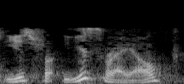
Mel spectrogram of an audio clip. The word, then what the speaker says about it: Israel: Well, Jezreel, pronounced Yitzra'el, as opposed to Israel, pronounced Yisrael, comes from the Hebrew words Zara and El.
